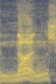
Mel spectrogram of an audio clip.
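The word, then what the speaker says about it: nones: They are often called the nuns, which bothers me because that's spelled N-O-N-E-S, not to be confused with great people like Sister Simone.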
